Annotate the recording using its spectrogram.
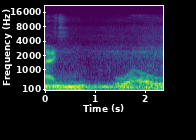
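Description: Brief bits of a person's voice, at the very start and again near the end, over a steady low hum.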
